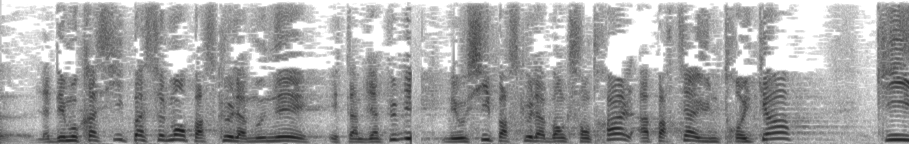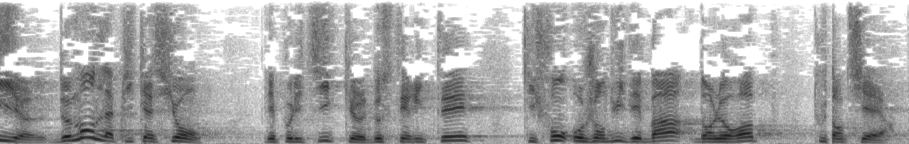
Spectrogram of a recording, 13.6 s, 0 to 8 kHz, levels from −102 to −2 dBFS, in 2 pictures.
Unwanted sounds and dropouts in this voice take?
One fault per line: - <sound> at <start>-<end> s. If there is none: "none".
- dropout at 3.1-3.2 s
